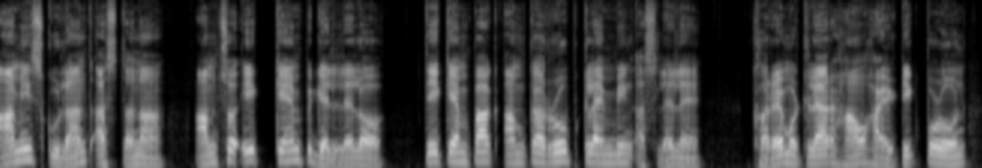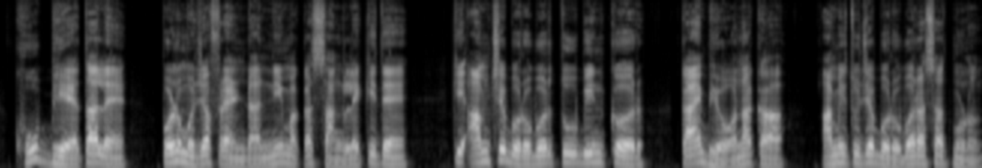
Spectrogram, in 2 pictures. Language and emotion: Goan Konkani, neutral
